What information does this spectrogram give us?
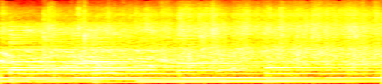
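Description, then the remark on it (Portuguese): A crowd at worship claps for Jesus in a steady, dense, continuous patter that fills the whole stretch, with sustained keyboard chords ringing underneath. “Aplauda Jesus de verdade, irmão, pelo amor de Deus.”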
